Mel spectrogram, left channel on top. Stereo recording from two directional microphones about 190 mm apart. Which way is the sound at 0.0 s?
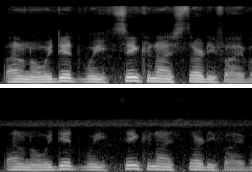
25° left (ahead or behind).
